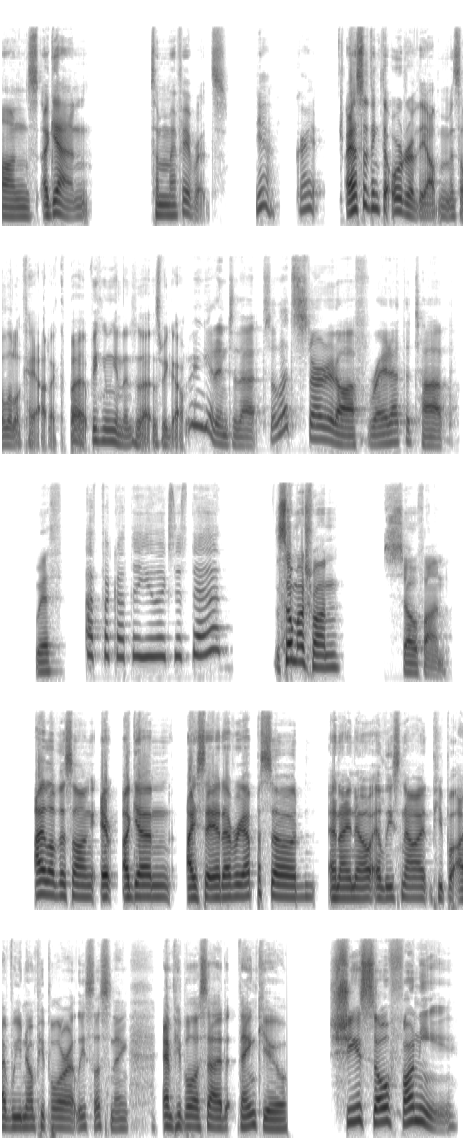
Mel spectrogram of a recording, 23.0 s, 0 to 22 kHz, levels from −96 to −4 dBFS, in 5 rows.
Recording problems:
abrupt cut into speech; at the start

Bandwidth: 14.5 kHz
